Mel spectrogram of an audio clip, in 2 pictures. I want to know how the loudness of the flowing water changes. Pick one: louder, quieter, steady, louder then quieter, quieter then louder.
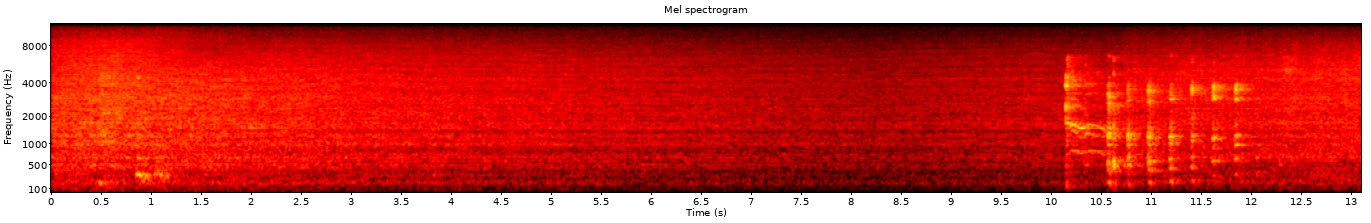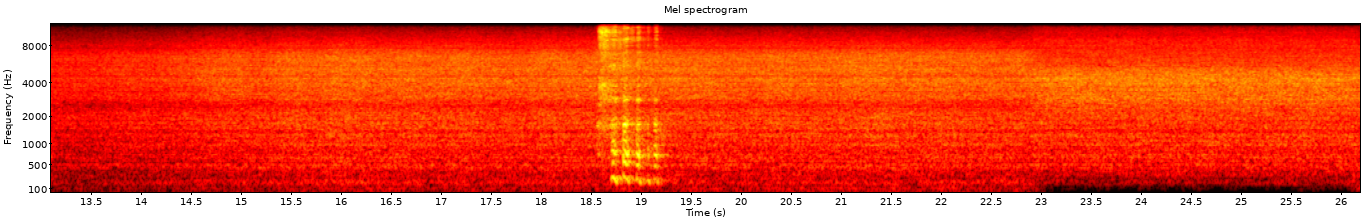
quieter then louder.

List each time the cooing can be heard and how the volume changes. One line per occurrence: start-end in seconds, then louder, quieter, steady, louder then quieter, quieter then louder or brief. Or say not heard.
not heard.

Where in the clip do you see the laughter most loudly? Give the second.
19 s.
